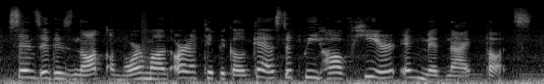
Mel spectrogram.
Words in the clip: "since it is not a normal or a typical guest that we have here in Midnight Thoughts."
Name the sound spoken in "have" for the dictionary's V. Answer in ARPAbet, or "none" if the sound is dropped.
V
